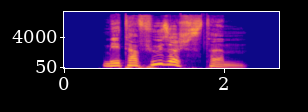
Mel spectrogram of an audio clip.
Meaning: strong dative masculine/neuter singular superlative degree of metaphysisch
- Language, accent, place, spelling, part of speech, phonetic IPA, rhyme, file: German, Germany, Berlin, metaphysischstem, adjective, [metaˈfyːzɪʃstəm], -yːzɪʃstəm, De-metaphysischstem.ogg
